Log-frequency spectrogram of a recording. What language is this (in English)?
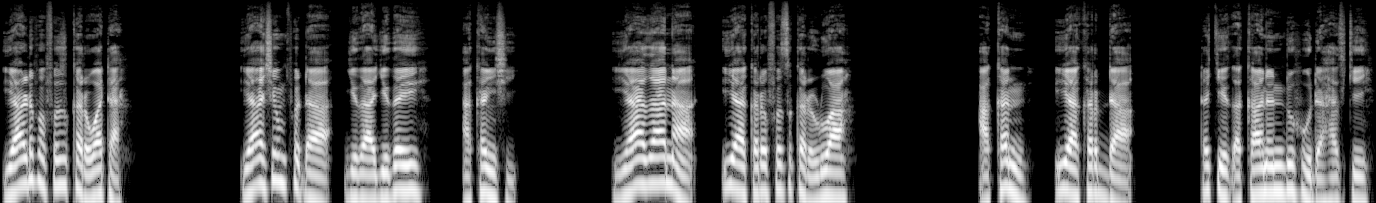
Hausa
